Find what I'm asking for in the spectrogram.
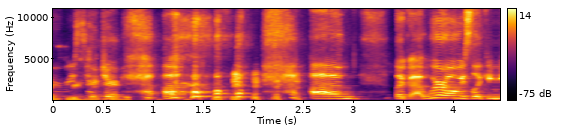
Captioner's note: laughs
